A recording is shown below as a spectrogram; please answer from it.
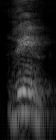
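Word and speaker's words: reign: okay ऐसे ही अगला word है रेन रेन मींस होता है शासन तो रेन में जो एन से पहले जो जी है वो यहां पर साइलेंट है ओके आप इन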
